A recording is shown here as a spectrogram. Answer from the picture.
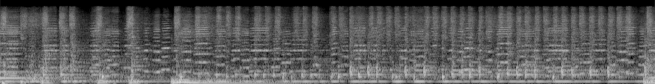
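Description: Live band music led by a button accordion, with hand percussion, drums and bass guitar. The low bass notes slide down and fall away about halfway through.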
